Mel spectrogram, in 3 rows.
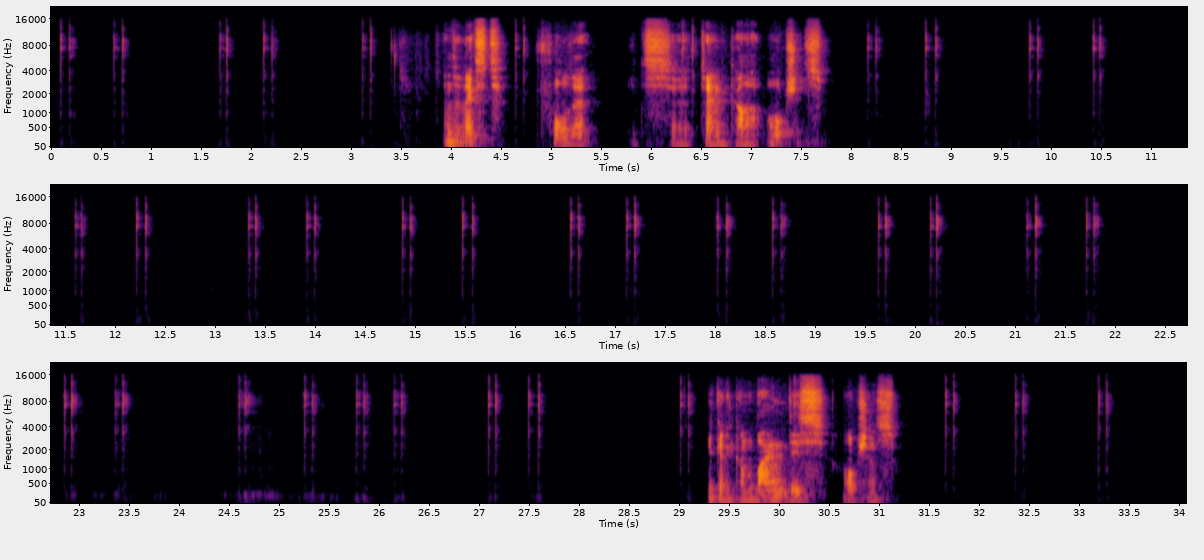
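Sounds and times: faint computer mouse clicks: 0:00.1 - 0:00.8, 0:01.7 - 0:02.3, 0:03.1 - 0:03.6, 0:08.2 - 0:09.0, 0:09.8 - 0:10.6, 0:11.6 - 0:12.6, 0:13.3 - 0:14.1, 0:14.8 - 0:15.7, 0:21.1 - 0:21.9, 0:24.6 - 0:26.4, 0:27.1 - 0:27.7, 0:29.0 - 0:29.2, 0:31.6 - 0:32.6, 0:33.2 - 0:33.4.

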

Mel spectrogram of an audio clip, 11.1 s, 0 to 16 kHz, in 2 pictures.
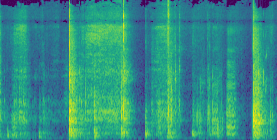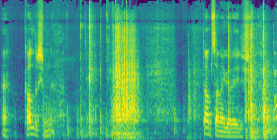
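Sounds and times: plastic litter box knocks and thuds: 0:10.4 - 0:11.0.

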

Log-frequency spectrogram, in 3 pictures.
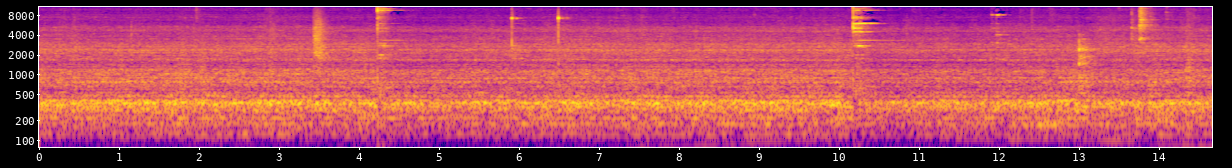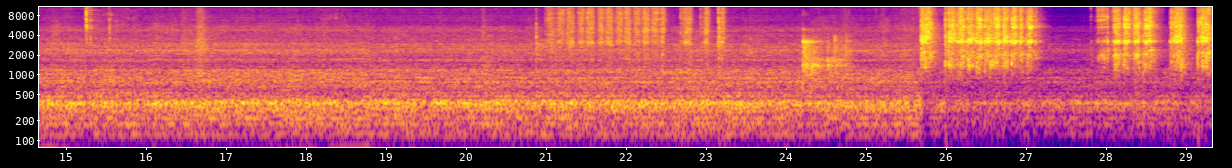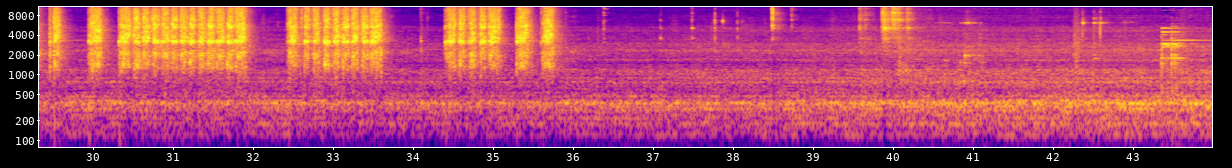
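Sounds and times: wire brush scrubbing hot steel: 0:21.0 - 0:23.3, 0:25.7 - 0:27.2, 0:27.9 - 0:33.7, 0:34.4 - 0:35.9.

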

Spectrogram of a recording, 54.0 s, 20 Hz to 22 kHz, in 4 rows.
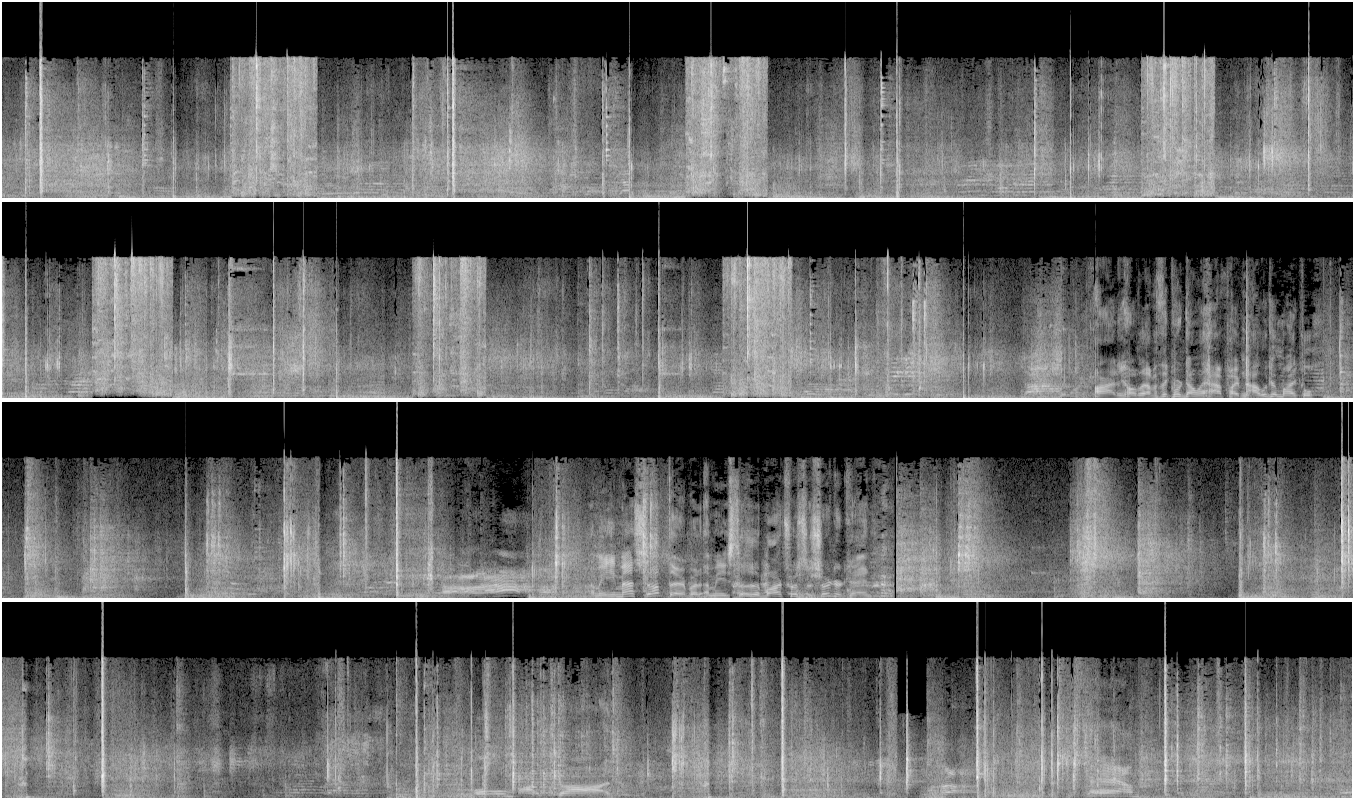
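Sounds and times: scooters rolling on wooden ramps: 0:35.8 - 0:54.0.

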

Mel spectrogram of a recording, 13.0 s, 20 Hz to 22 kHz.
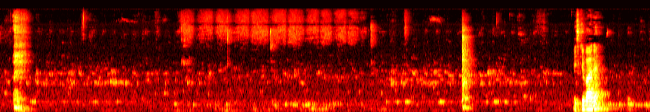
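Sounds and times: duster wiping a whiteboard: 0:03.6 - 0:07.5.

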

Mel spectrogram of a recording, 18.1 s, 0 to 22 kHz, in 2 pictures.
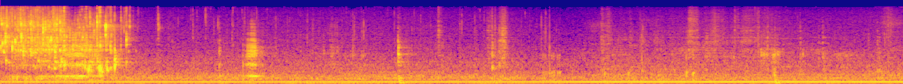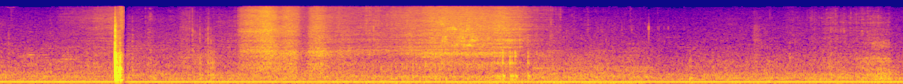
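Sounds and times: granules poured into metal bowl: 0:11.5 - 0:14.3.

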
